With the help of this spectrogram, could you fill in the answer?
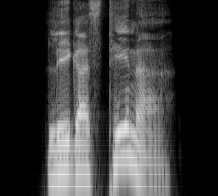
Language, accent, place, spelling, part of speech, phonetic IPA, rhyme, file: German, Germany, Berlin, legasthener, adjective, [leɡasˈteːnɐ], -eːnɐ, De-legasthener.ogg
- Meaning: inflection of legasthen: 1. strong/mixed nominative masculine singular 2. strong genitive/dative feminine singular 3. strong genitive plural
